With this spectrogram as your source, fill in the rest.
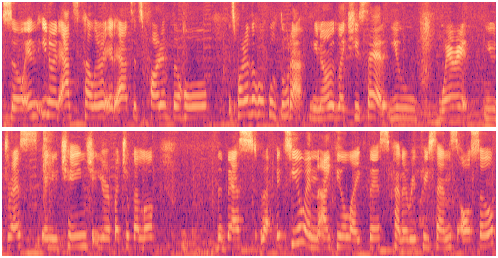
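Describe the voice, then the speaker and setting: The speaker's loudness stays very even at a moderate pace. Music plays in the background. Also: woman. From Mexico, moved to US at seven. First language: Spanish. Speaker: interviewee at a cultural reunion. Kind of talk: casual interview.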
